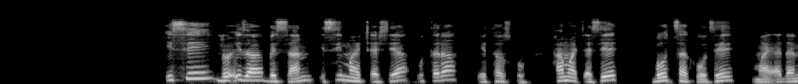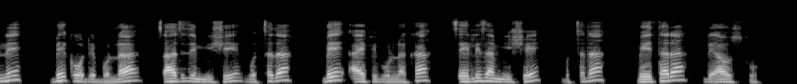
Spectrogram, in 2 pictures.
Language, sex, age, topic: Gamo, male, 18-24, government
